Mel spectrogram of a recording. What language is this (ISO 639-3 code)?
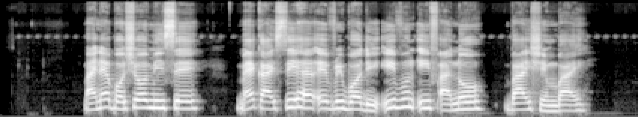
pcm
